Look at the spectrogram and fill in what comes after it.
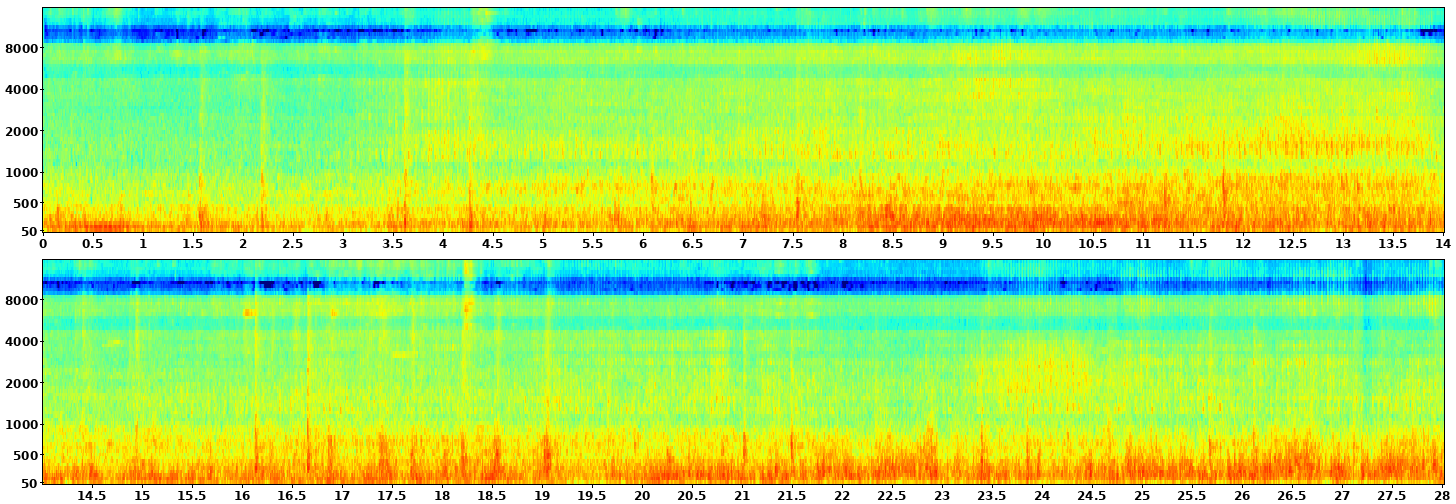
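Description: Metre-gauge passenger train running, heard from an open coach doorway: a steady rumble of the wheels on the track, with a constant fine clatter.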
